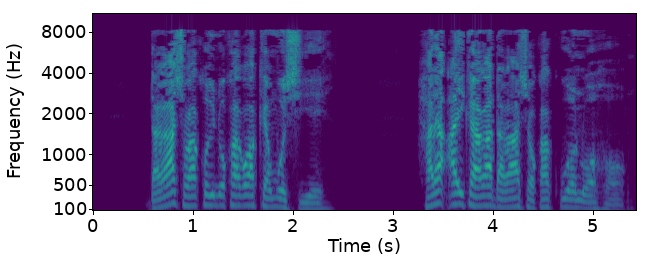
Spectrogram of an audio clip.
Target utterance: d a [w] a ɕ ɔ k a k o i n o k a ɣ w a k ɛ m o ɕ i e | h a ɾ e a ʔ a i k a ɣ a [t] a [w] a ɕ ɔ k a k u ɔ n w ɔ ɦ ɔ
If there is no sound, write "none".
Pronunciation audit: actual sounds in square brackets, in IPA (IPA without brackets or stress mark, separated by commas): ɣ, d, ɣ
